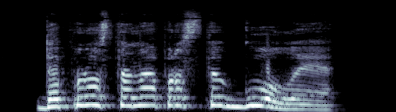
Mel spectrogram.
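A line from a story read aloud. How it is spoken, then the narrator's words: Loud laughing. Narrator (Russian): расхохотался Лизагуб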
